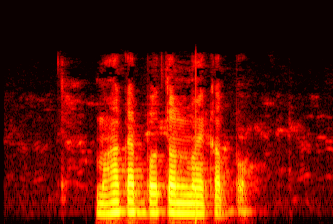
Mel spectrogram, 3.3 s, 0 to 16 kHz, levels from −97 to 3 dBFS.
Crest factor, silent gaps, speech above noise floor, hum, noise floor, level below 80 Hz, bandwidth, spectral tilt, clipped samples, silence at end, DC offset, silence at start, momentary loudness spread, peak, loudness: 20 dB; none; 47 dB; none; -66 dBFS; -54 dBFS; 7.2 kHz; -8.5 dB/octave; under 0.1%; 0.8 s; under 0.1%; 0.95 s; 18 LU; -2 dBFS; -19 LUFS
